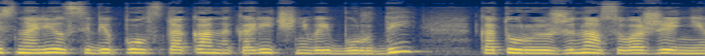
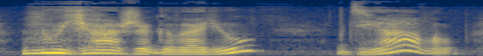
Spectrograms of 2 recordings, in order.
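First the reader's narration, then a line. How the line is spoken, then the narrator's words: Calm. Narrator (Russian): спокойно ответила Оксана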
